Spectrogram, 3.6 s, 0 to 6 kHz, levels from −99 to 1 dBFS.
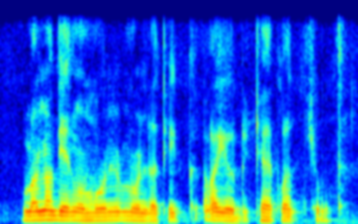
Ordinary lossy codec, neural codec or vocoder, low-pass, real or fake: none; codec, 24 kHz, 1 kbps, SNAC; 5.4 kHz; fake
